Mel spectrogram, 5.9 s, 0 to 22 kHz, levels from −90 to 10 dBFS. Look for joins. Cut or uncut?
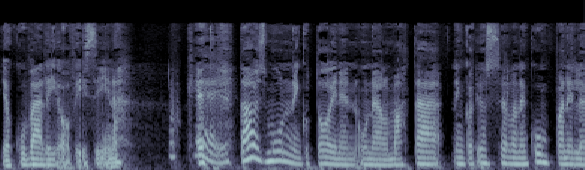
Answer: cut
